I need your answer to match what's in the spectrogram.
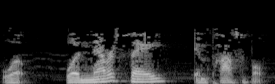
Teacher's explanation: impossible 是一个多音节的单词，那事实上它的重音是在 p 上，是不是这样子，所以它事实上这个单词啊，它有三个元语调，先是用降调 m，然后再用声调 pa，然后后面呢一个元音用降调来读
